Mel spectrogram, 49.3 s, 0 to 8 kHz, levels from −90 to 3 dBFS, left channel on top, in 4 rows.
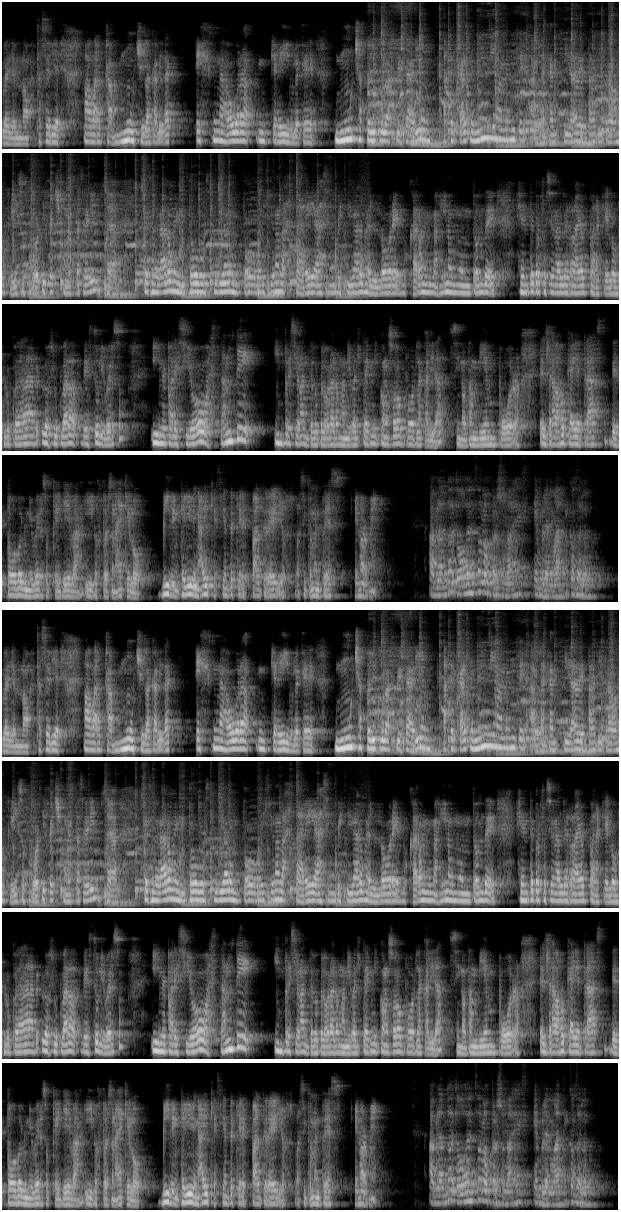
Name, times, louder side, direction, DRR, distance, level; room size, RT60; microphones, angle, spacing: voice 1, 0.0-3.4 3.9-29.7 30.1-39.8 40.2-43.8 44.1-44.5, right 2 dB, 20° right, 6 dB, 0.4 m, -25 dB
Singing, 7.3-19.7, left 1 dB, 15° left, 1.2 m, -35 dB
voice 2, 45.6-48.7, right 1 dB, 50° right, 0 dB, 3.1 m, -32 dB
17.0 x 8.1 x 3.7 m, 0.88 s
head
